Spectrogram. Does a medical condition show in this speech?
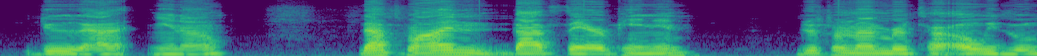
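Yes: cerebral palsy; from birth, wheelchair user.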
